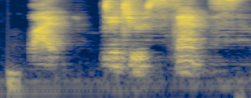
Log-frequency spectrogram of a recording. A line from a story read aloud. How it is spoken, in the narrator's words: Stage whispering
